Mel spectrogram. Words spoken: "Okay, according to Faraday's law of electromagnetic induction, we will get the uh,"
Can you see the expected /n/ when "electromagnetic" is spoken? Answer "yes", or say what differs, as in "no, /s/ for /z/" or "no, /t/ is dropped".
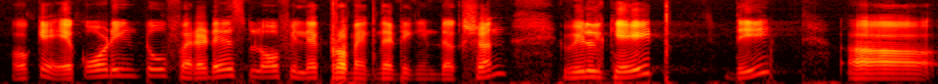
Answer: yes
